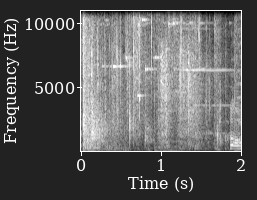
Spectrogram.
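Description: Jumbo metal lighter slammed onto a wax brain candle: a loud smash right at the start, then a second or so of crumbling and scattering wax bits.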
